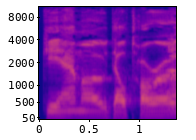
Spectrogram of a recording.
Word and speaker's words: Guillermo del Toro: It's uh, Guillermo del Toro, okay.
